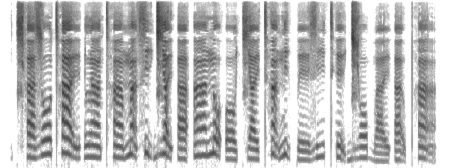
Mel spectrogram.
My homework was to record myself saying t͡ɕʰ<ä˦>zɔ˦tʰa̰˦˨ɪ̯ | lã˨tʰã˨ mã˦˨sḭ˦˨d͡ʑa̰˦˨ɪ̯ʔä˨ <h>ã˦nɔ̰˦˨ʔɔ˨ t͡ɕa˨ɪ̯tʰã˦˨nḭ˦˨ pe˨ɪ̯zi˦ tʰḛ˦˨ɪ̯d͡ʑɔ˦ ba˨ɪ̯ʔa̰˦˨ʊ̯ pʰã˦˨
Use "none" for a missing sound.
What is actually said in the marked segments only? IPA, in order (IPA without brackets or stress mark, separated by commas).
ä˨, ʔ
